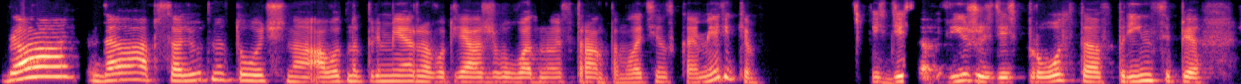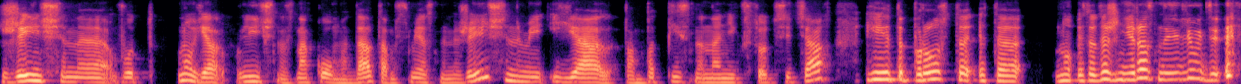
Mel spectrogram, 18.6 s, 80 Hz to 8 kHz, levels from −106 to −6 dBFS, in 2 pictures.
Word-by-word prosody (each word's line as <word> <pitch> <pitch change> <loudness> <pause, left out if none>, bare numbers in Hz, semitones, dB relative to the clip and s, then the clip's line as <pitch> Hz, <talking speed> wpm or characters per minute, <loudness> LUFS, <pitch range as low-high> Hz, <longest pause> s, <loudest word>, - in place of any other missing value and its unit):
Да, 335 - +9
да, 225 +4 +2
абсолютно 220 +2 -2
точно. 195 -5 -1
А 165 - +2
вот, 180 +2 -2
например, 185 -1 -2
вот 165 0 -7
я 165 -1 +1
живу 160 0 -6
в 160 - -4
одной 160 0 -3
из 160 - -13
стран 160 -2 -3
там 140 +1 -12
Латинской 155 0 -6
Америки, 205 - -2 0.8
и 165 - -5
здесь 175 +6 +1 0.2
вижу, 195 -1 +2
здесь 160 0 -1
просто 170 +2 +1
в 165 - -20
принципе 180 -3 +1 0.3
женщины, 175 0 +3
э, 155 -2 -2
вот 160 -1 -7 0.2
Ну, 215 -1 +1
я 155 -3 -1
лично 175 -3 -4
знакома, 145 -1 -5
да, 165 +7 0
там 130 - -7
с 125 - -16
местными 140 -3 -8
женщинами, 200 - -1
и 165 +1 -8
я 155 -2 +1
там 130 -1 -9
подписана 155 +1 -9
на 145 0 -4
них 140 0 -7
в - - -12
соцсетях. 160 - -3 0.3
И 245 - +3
это 245 0 +5
просто, 240 +3 +3
это 200 -3 0 0.2
ну, 205 +3 +1
это 205 +1 +1
даже 245 -1 +3
не 235 - +4
разные 240 -5 +3
люди- 265 -7 -1
175 Hz, 175 wpm, -22 LUFS, 160-210 Hz, 0.8 s, Да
